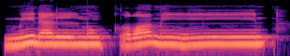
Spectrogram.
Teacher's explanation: من میں نون کو لام کے ساتھ ملانا ہے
